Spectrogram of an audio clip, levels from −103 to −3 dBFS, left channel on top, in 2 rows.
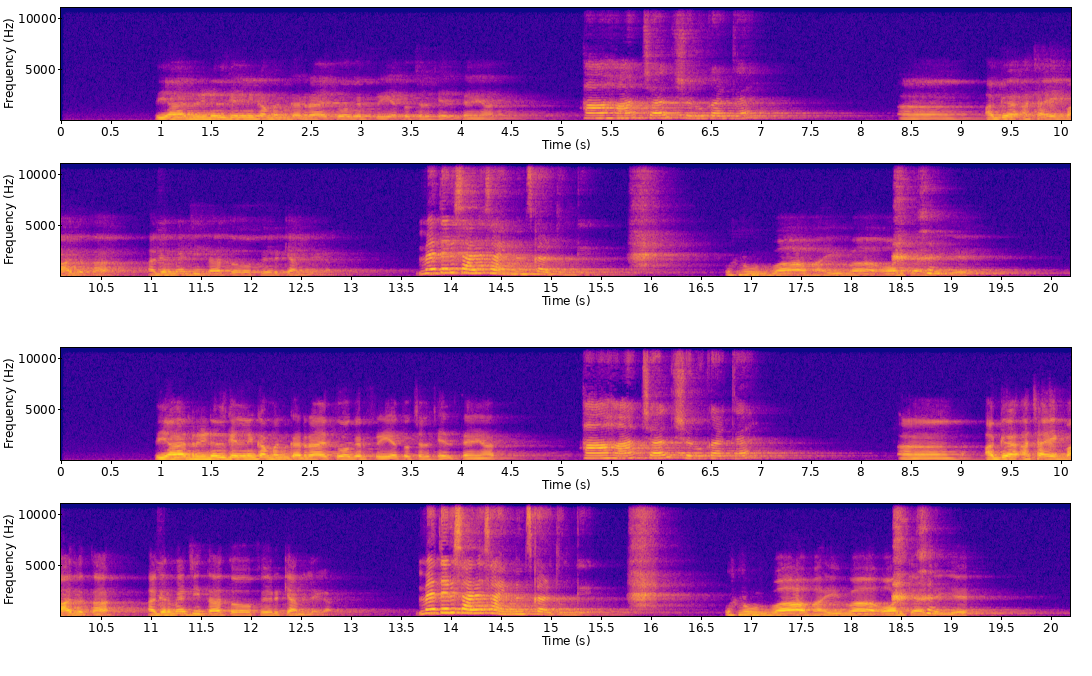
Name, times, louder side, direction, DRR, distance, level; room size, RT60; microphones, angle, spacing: voice 1, 0.9-4.3 8.4-10.6 11.0-12.8 16.7-19.2, right 5 dB, 90° right, 12 dB, 0.4 m, -20 dB
voice 2, 5.2-6.9 11.0-11.1 13.7-15.4 15.8-16.1 18.4-18.9, right 3 dB, 70° right, 7 dB, 1.2 m, -21 dB
14.0 x 11.0 x 7.2 m, 2.1 s
head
